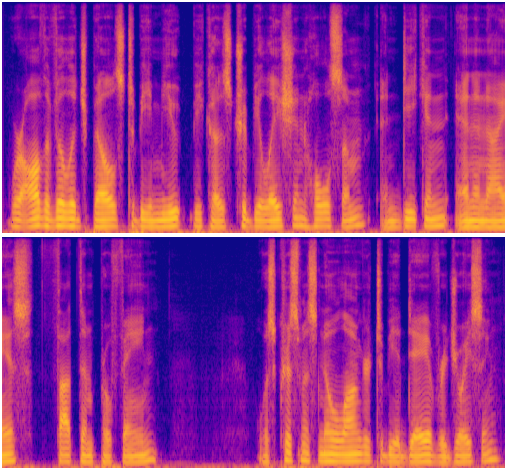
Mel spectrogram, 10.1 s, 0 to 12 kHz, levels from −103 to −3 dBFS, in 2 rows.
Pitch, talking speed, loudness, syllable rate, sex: 100 Hz, 160 wpm, -19 LUFS, 5.5 syllables/s, male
